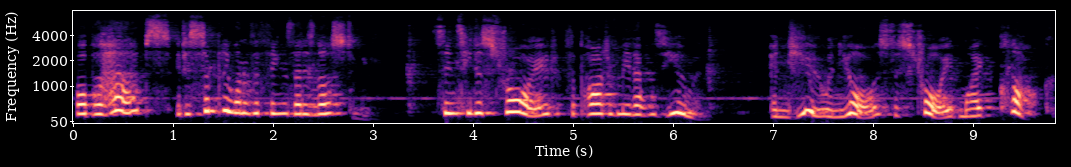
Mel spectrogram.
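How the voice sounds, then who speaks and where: An actor playing the summoned remnant of an English gentleman, wry, wistful and formal, with a British accent, in an audio horror drama. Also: sits high, distant mic, muffled recording, faint music behind. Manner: measured, formal, musing, ornate phrasing.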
